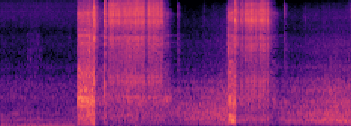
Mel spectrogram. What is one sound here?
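A welder crackles and hisses in short bursts.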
